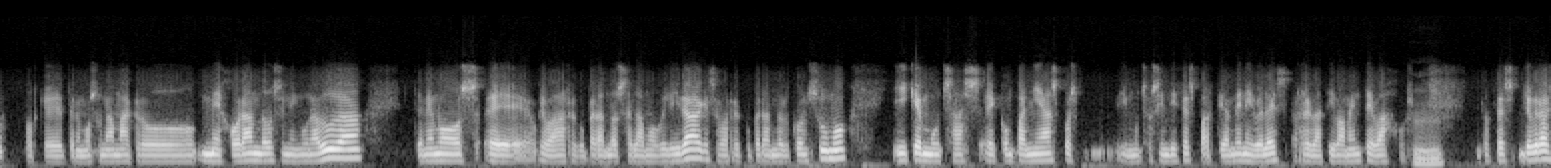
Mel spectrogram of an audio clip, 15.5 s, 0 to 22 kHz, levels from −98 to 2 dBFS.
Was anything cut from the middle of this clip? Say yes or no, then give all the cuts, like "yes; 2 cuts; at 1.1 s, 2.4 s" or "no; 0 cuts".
yes; 1 cut; at 5.4 s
